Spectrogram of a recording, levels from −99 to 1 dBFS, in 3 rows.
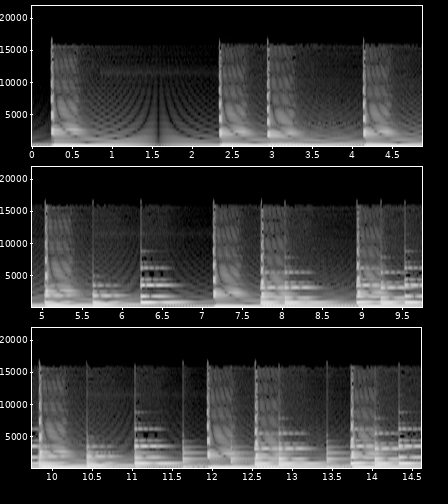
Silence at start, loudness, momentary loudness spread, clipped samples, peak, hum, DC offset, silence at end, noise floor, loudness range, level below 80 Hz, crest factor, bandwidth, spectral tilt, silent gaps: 0 s; -16 LUFS; 10 LU; under 0.1%; 0 dBFS; none; under 0.1%; 0 s; -38 dBFS; 4 LU; -58 dBFS; 16 dB; 14 kHz; -5 dB/octave; none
